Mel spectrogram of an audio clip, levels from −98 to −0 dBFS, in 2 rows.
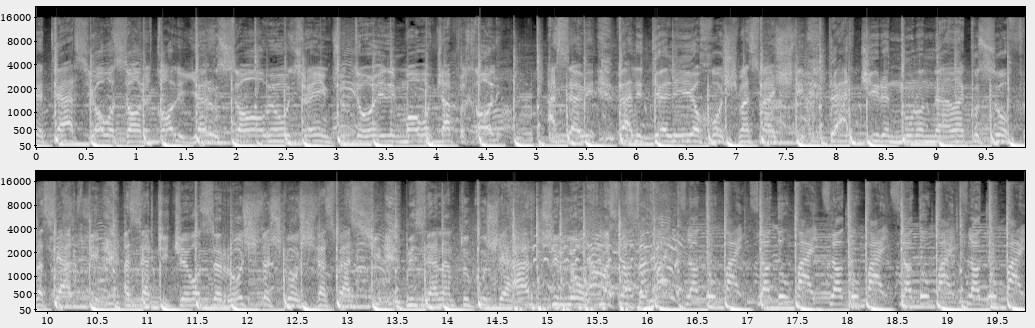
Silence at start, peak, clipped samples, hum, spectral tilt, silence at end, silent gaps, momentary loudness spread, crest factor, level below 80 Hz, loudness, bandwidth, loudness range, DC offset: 0 s; 0 dBFS; under 0.1%; none; -5 dB/octave; 0 s; none; 2 LU; 8 dB; -12 dBFS; -10 LUFS; 16.5 kHz; 1 LU; under 0.1%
